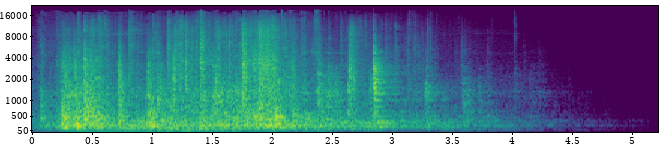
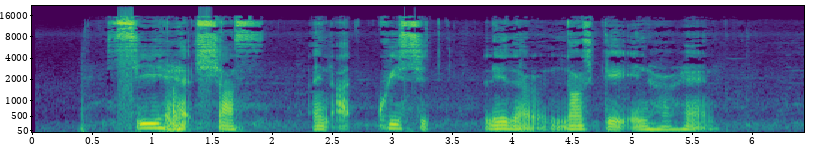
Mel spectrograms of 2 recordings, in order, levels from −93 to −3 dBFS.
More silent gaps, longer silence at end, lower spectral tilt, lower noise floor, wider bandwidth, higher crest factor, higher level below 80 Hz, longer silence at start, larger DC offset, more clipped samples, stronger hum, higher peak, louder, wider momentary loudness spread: neither; first, 1.5 s vs 0.7 s; about the same, -4 dB/octave vs -4 dB/octave; first, -79 dBFS vs -48 dBFS; about the same, 19.5 kHz vs 18 kHz; about the same, 20 dB vs 16 dB; about the same, -46 dBFS vs -42 dBFS; second, 0 s vs 0.4 s; neither; second, under 0.1% vs 0.1%; neither; about the same, 0 dBFS vs 0 dBFS; second, -17 LUFS vs -13 LUFS; first, 19 LU vs 16 LU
